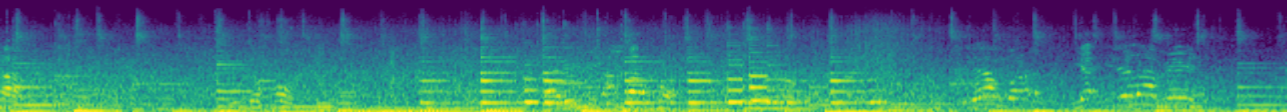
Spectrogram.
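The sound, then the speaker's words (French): Continuous low, rolling underwater rumble of ocean swell, steady and fairly loud, with murky churning water noise and some faint tonal hums drifting through. “La houle, elle est là.”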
